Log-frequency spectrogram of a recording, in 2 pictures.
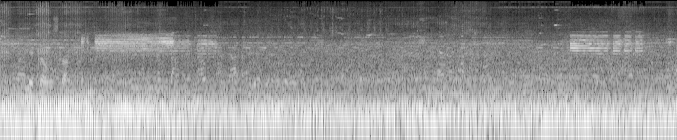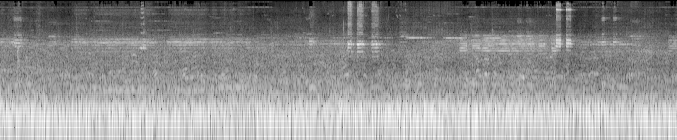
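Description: Heavy evening traffic jams the centre of Jhenaidah town, with a constant loud din of cars and motorcycles and occasional horn toots, while someone talks over it.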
